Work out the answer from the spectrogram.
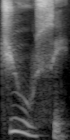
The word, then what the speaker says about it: juicy: difficult word is juicy juicy is just a long ooh we don't pronounce the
